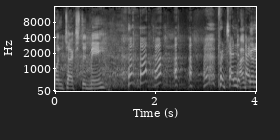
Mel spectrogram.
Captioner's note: laughter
